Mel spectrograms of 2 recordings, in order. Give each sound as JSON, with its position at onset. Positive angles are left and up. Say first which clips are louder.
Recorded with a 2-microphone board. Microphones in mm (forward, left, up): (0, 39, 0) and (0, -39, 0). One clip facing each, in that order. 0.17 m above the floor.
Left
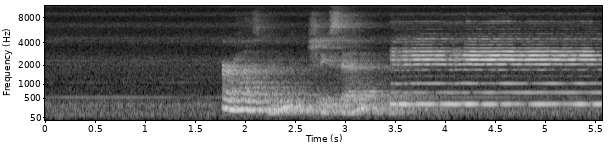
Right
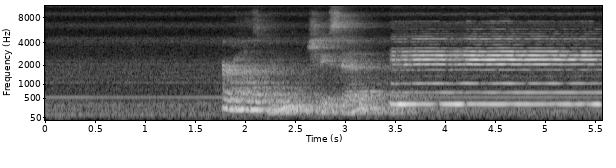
{"t": 1.8, "sound": "a woman speaking", "louder": "even", "side_deg": 20, "distance_m": 2.5}
{"t": 3.4, "sound": "a trumpet", "louder": "right 6 dB", "side_deg": -5, "distance_m": 1.2}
